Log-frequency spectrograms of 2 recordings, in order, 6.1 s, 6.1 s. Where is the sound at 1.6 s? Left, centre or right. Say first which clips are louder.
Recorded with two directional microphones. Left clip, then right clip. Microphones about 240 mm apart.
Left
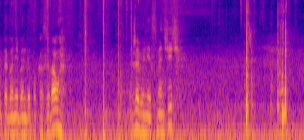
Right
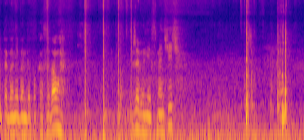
Right 4 dB; centre.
